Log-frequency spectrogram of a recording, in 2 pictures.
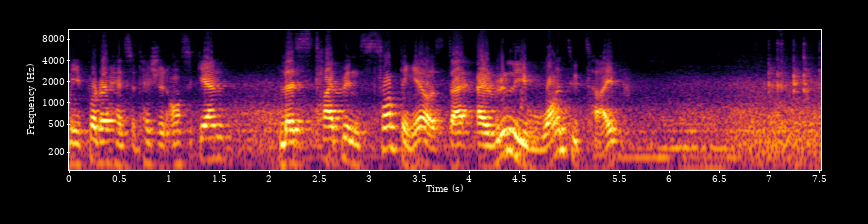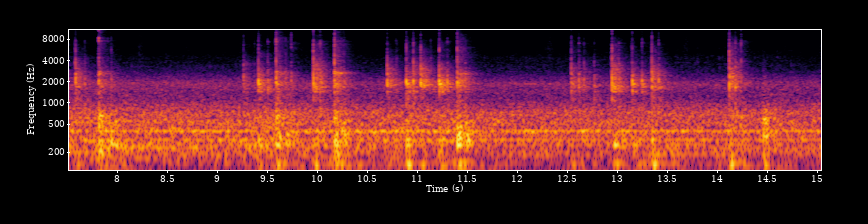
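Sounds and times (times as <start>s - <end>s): steady background hum: 0.0s - 15.0s
mechanical keyboard typing: 7.0s - 8.1s, 9.2s - 11.7s, 12.5s - 14.4s.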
